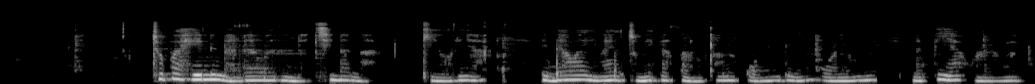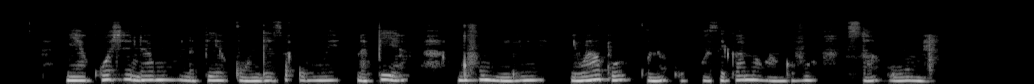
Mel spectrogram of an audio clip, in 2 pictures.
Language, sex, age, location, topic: Swahili, female, 25-35, Nakuru, health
